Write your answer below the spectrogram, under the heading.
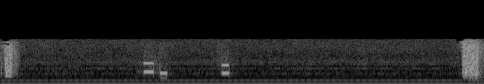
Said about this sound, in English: Wait for the beep.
